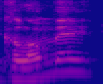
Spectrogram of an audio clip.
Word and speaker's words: Colombe: Is it Colombe? The B is actually silent. How do you say So Colombe. It's Cologne? French. Oh, wow. It's Yeah. French? Yeah, it's French.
